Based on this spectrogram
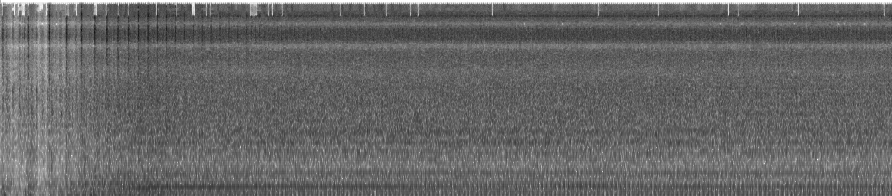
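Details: Craftsman mower that popped and wouldn't start, after flywheel key and cheap replacement carburetor fitted: settles into smooth even run with steady hum, no misses or pops; runs healthy.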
